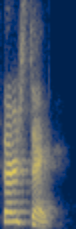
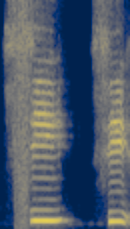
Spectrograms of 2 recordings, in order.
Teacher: you actually put the tip of your tongue between your teeth that's english the th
